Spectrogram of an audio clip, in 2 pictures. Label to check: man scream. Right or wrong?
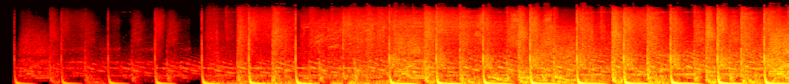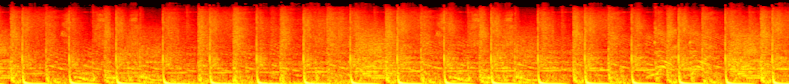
Wrong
